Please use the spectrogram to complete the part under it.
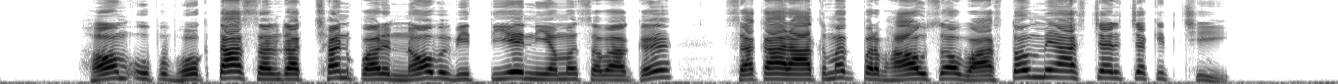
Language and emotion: Maithili, surprised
